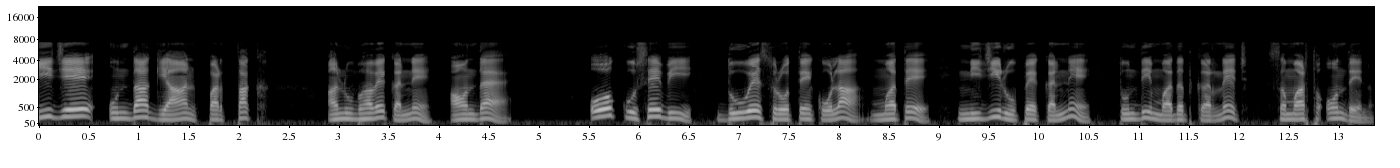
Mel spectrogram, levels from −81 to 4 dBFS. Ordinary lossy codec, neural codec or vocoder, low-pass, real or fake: none; none; 7.2 kHz; real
